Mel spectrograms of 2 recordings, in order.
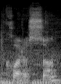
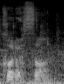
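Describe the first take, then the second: First: It is said in a Central American Spanish accent. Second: It is said in a Spain Spanish accent. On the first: "in Central America would be corazón" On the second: "it's corazón"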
